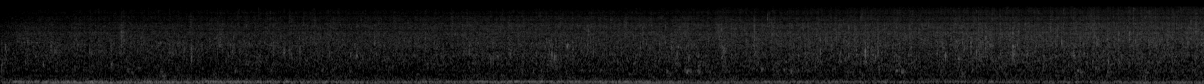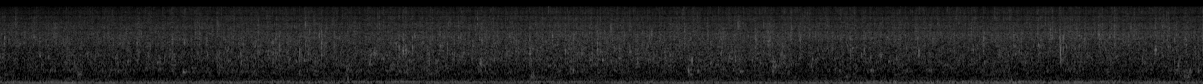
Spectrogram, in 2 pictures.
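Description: A thin waterfall splashing and trickling down a rock face: a steady, rain-like hiss of water that grows slowly louder.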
